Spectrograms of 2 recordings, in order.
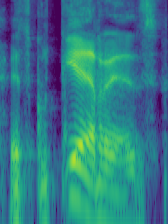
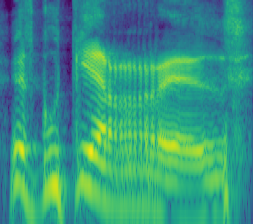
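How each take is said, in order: First: Said in the usual way. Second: "Gutierrez" drawn out very slowly, higher and louder in a thick Mexican accent; heavy Mexican accent. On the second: Shown as a demonstration. Comic hamming up his name to sponsors, Mexican accent. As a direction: roll out "Gutierrez" like a proud announcer, Mexican accent. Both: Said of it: "go hella beaner with it".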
